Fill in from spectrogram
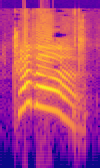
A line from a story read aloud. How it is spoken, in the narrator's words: cried Neville blissfully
